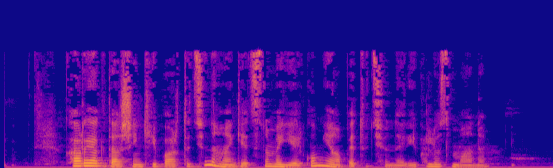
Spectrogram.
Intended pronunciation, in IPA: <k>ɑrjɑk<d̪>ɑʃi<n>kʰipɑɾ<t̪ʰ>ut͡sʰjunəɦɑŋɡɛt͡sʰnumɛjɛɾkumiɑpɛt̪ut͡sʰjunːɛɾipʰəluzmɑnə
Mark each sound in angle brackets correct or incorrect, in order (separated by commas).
incorrect, correct, incorrect, incorrect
